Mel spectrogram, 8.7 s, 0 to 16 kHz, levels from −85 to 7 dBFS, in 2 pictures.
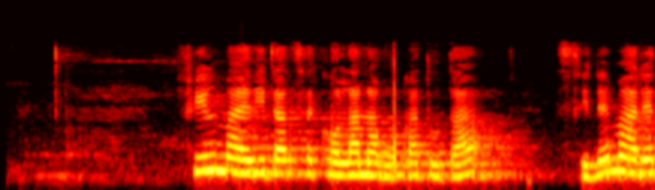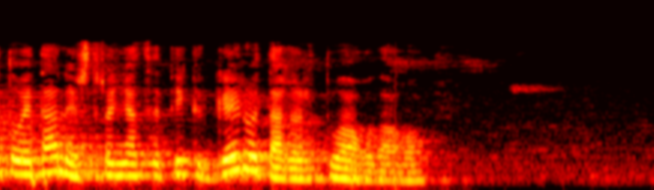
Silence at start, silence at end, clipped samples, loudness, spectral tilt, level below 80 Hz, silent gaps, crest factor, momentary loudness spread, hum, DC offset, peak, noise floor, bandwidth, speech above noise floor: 1.25 s; 1.55 s; under 0.1%; -16 LUFS; -6.5 dB/octave; -58 dBFS; none; 18 dB; 10 LU; none; under 0.1%; 0 dBFS; -56 dBFS; 7.8 kHz; 40 dB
